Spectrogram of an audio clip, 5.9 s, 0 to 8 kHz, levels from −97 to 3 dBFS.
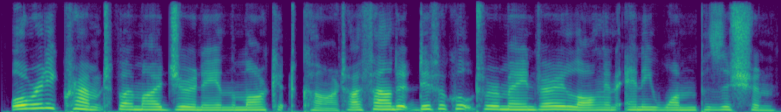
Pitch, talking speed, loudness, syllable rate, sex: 200 Hz, 215 wpm, -19 LUFS, 6.0 syllables/s, female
